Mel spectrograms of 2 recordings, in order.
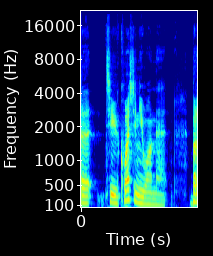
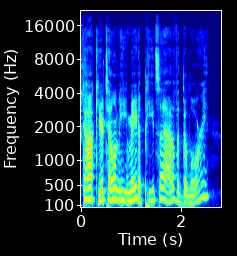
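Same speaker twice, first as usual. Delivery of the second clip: wimpy, timid voice, sounding incredulous; 4 semitones higher, 4 dB quieter than usual. Asking Doc a question as Marty: wimpy Marty impression. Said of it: "my Marty impression is just making him sound like the wimpiest".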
